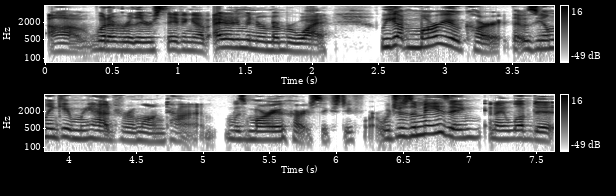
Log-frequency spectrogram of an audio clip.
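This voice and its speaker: A woman's medium-pitched voice at a very fast pace, with ordinary pitch variation, in a very clean recording with a silent background. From Rhode Island, New England. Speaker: game journalist. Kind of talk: casual chat. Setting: studio. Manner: laughs often.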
